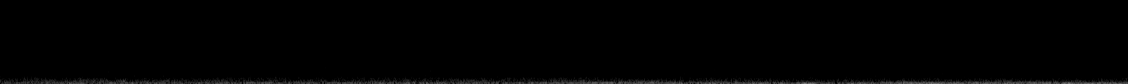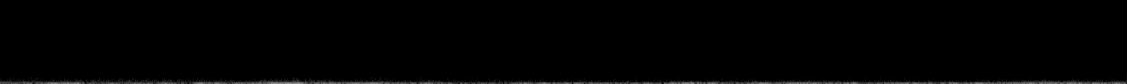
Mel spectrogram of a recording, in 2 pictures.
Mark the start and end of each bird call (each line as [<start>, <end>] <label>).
[1.26, 1.46] Clark's Nutcracker (Nucifraga columbiana)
